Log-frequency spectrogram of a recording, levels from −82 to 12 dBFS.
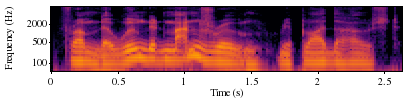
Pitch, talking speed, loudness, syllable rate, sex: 115 Hz, 180 wpm, -19 LUFS, 4.2 syllables/s, male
